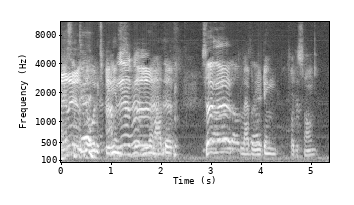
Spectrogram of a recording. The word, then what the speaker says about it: Atif: And we felt like, there's nobody more powerful than Atif, nobody has a more powerful voice than Atif. So it's Atif, not Atif.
